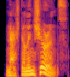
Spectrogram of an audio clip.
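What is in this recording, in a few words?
"national insurance", British English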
